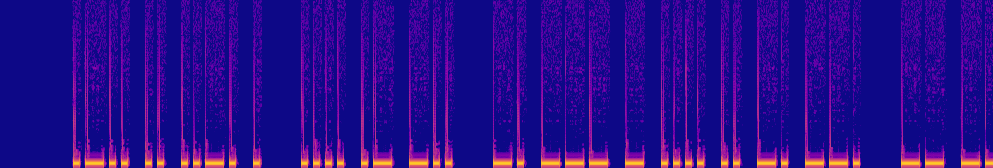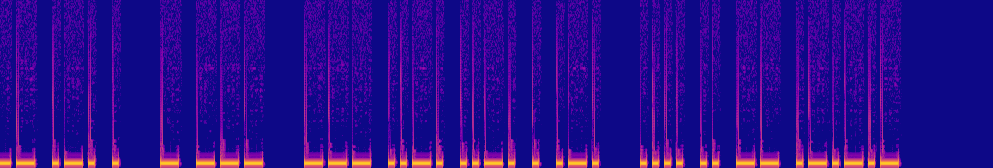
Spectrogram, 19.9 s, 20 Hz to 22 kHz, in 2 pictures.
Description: Morse code, heard as a keyed tone, about 21 wpm, 700 Hz. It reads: LIFE HAD NOTHING MORE TO OFFER HIM.
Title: Sentences from Top 1000 Words - Review Part 4 - 20wpm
